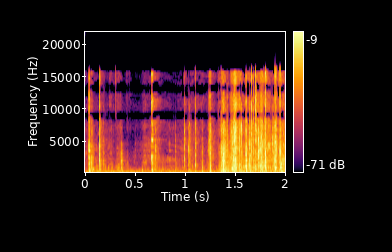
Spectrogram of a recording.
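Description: Clear plastic bag around a model kit crinkling as it is handled and set down, a scatter of small crackles that grows denser and louder in the last half second or so.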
